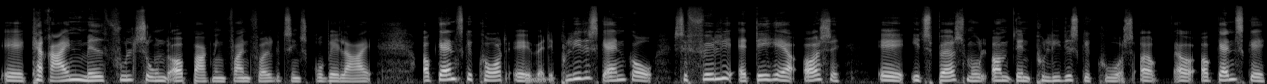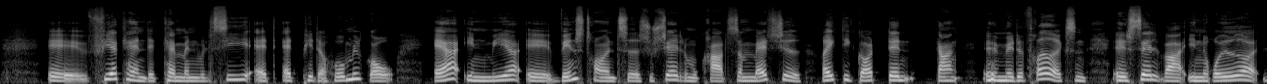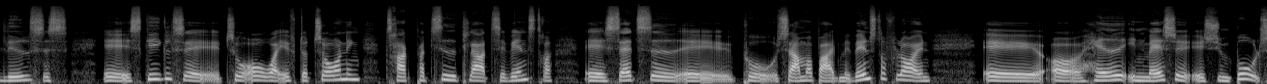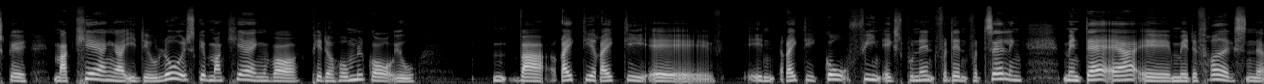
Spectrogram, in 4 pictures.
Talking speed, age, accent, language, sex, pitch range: 115 wpm, 50-69, native, Danish, female, 160-205 Hz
